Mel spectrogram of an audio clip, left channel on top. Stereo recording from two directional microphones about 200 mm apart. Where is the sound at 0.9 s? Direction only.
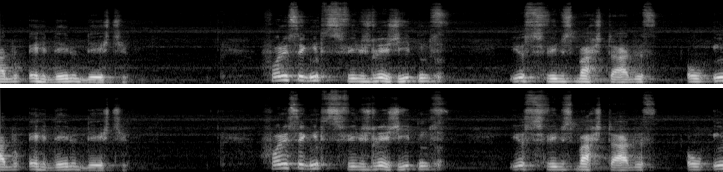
10° left (ahead or behind).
